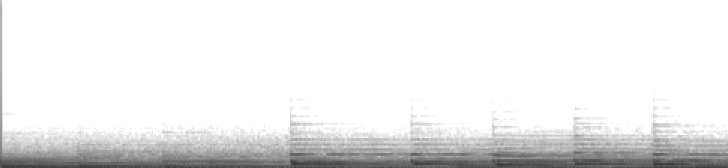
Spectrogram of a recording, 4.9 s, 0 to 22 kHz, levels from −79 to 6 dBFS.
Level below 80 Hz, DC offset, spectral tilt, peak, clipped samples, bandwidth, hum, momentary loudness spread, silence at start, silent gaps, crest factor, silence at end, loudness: -38 dBFS; under 0.1%; -10 dB/octave; -2 dBFS; under 0.1%; 6 kHz; none; 4 LU; 0 s; none; 16 dB; 0 s; -19 LUFS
